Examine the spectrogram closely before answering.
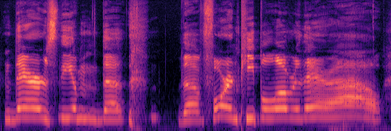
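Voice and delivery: high, loud mock panic, a pained put-on voice; imitating Alan Rickman's fake injury cry, hammed up high. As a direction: ham up a fake leg twist, voice squeaking high. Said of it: "He's like".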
